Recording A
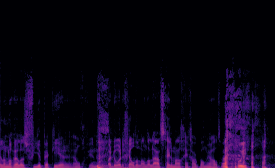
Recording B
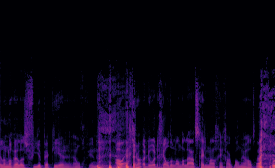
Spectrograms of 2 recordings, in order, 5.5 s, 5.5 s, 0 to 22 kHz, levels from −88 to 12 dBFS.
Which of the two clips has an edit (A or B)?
A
